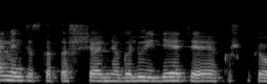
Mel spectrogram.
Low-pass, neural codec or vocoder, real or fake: 7.2 kHz; none; real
